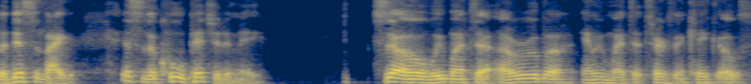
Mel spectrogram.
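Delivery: on the verge of tears, tearful, choked up. Talking about a picture from their trips, tearing up. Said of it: "I don't know why I'm like tearing up on this".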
